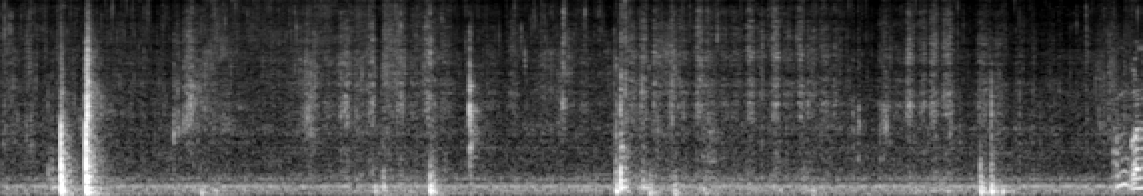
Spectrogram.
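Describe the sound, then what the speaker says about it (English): A spoon stirs tomatoes in a frying pan for a Jamaican meal, with a few sharp clinks against the pan over a low, steady sizzle, close and quiet. "And now I'm gonna give it a stir."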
